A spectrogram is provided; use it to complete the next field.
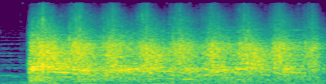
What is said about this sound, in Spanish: Y entre los gritos de presidenta de las y los seguidores de Yolanda Díaz.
